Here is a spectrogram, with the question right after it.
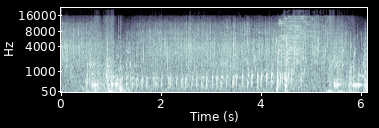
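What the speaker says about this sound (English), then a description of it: "I'm gonna water it." A watering can pours over crops in a farming video game, giving a steady, soft trickling splash with quick bubbly pulses that runs unbroken for several seconds.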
